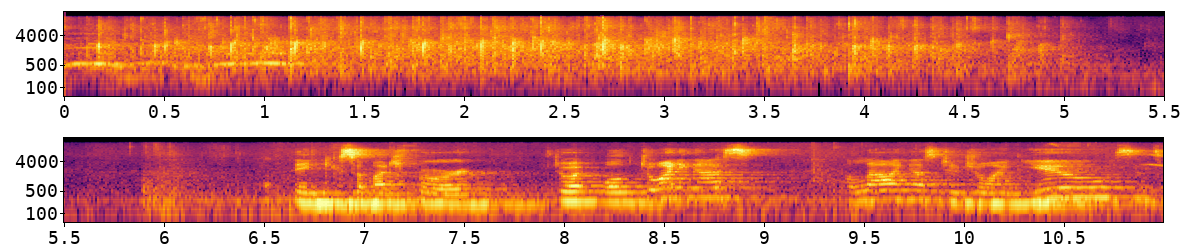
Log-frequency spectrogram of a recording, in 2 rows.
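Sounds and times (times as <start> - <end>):
audience applause welcoming a speaker: 0.0 - 5.2
speech: 6.6 - 10.9.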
